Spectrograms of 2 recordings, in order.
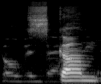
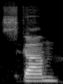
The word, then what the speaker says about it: scum: and scam huge difference scum is a short you don't stretch it scum and scam is a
